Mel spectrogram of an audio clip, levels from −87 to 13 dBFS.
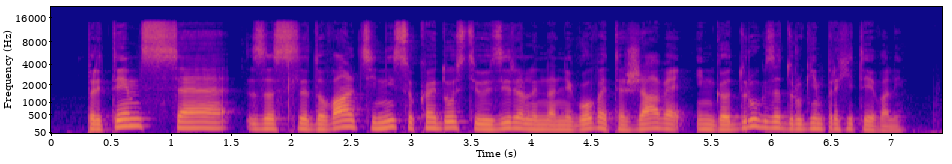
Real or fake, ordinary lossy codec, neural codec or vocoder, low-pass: real; none; none; 14.4 kHz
